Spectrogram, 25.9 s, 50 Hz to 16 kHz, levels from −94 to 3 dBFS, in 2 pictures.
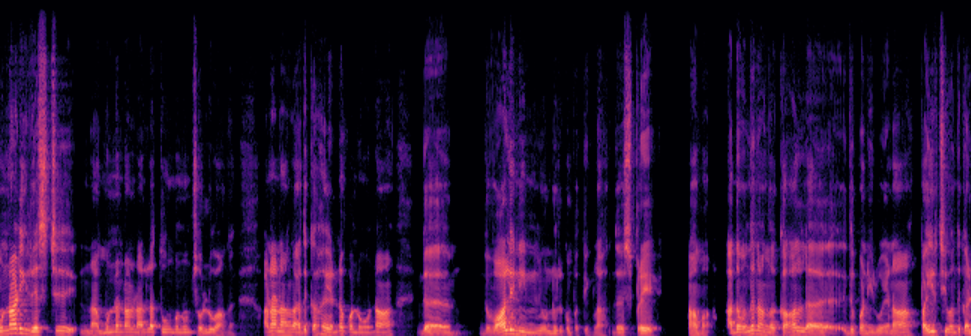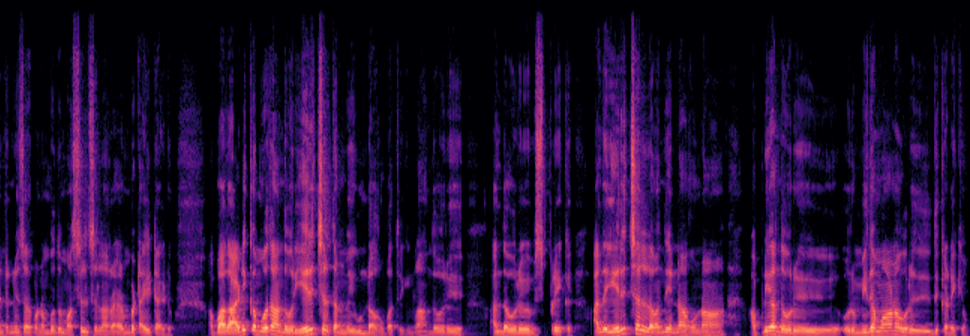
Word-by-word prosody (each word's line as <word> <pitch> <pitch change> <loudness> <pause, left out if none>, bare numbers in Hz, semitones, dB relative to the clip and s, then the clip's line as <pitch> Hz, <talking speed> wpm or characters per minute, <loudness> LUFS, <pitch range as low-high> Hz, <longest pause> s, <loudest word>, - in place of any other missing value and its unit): முன்னாடி 210 +7 +5 0.2
ரெஸ்ட் 155 +1 +1 0.6
முன்ன 140 +2 -3
நாள் 140 -2 -2
நல்லா 125 - -1
தூங்கணும்னு 130 -1 -7
சொல்லுவாங்க. 120 -7 -4 0.5
ஆனா 160 - +4
நாங்க 145 -1 0
அதுக்காக 140 +2 -4
என்ன 155 +5 -3
பண்ணுவோம்னா 125 -1 -2 0.5
இந்த - - +2 0.7
இந்த 90 +1 -11
Volini 175 -3 +6 0.3
1 100 -1 -6
இருக்கும் - - -12
பார்த்தீங்ளா? 95 - -12
இந்த - - -8 0.2
ஸ்ப்ரே. 85 - +3 0.6
ஆமா. - - -4 0.3
அத - - +1
வந்து 175 +8 0
நாங்க 140 -6 -2
கால்ல 155 +5 +1 0.5
இது - - -6
பண்ணிருவோம். 90 -5 -5
ஏன்னா 115 +3 -1 0.3
பயிற்சி 155 0 +1
வந்து 135 0 -4
கன்டின்யூஸ்ஸா 130 +2 -3
பண்ணும்போது 115 +3 -4
மஸ்ல்ஸ்லாம் 115 0 -4 0.2
ரொம்ப 115 - -2
டைட் - - -2
ஆயிடும். - - -12 0.5
அப்போ - - +3
அத 125 - +6
அடிக்கும்போது 180 -3 +5
அந்த 140 -4 0
1 120 - -1
எரிச்சல் 195 -2 +3
தன்மை 110 -3 -2
உண்டாகும் 90 -3 -4
பார்த்து - - -7
இருக்கிறீங்ளா? 85 +5 -9
அந்த 95 -1 -8
1 90 -1 -5 0.6
அந்த 105 - -2
1 100 0 +2 0.3
ஸ்ப்ரேக்கு. - - -4 0.4
அந்த 140 +3 +4 0.2
எரிச்சல்ல 200 -6 +4
வந்து 130 +4 -1
என்ன 140 +3 -2
ஆகும்னா 140 +3 -2 0.6
அப்டியே 165 +2 +3
அந்த 140 - +1
1 115 -2 0 0.6
1 115 - 0
மிதமான 160 +3 +3
1 125 - 0 0.2
இது 100 - -6
கெடைக்கும். - - -7
130 Hz, 150 wpm, -23 LUFS, 115-155 Hz, 0.7 s, Volini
